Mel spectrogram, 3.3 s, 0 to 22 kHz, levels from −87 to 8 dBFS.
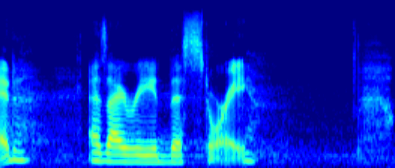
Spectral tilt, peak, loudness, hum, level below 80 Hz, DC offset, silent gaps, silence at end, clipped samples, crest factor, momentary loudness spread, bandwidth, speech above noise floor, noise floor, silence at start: -3.5 dB/octave; -18 dBFS; -36 LUFS; none; -84 dBFS; under 0.1%; none; 0.05 s; under 0.1%; 20 dB; 21 LU; 18.5 kHz; 32 dB; -68 dBFS; 0 s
